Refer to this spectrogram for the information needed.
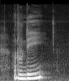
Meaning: red
- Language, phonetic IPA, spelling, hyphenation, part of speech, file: Czech, [ˈrudiː], rudý, ru‧dý, adjective, Cs-rudý.ogg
